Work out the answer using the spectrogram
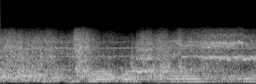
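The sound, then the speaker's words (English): A getaway car skids as the driver locks the brakes, its tires giving a loud, sustained squeal that holds steady for the whole stretch with a rough, grinding edge. “The getaway car reverses past the police car, and the driver locks the brakes. Cranking the wheel hard, he accelerates down a flight of stone steps to the street below.”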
